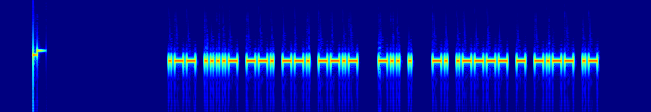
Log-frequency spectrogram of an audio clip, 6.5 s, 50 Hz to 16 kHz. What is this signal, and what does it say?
Morse code, heard as a keyed tone, about 40 wpm, 700 Hz. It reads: W4GGQ DE N1TYA
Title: USA Callsign DE Callsign - 5 Characters - 40wpm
